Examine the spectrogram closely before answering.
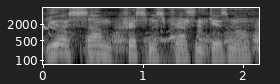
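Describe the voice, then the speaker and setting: A man playing an earnest, kind young man with a boyish, expressive delivery in a children's read-along audio drama. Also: medium pitch, unhurried, lightly acted. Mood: warm. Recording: cassette transfer with music behind. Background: music.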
